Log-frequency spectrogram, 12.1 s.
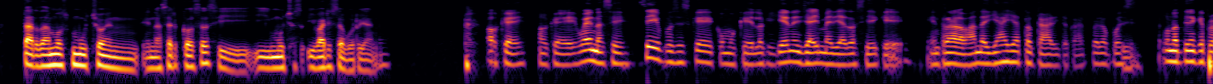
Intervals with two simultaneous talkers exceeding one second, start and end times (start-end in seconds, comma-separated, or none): none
